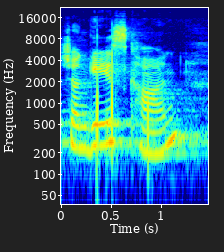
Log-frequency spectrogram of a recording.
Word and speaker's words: Genghis Khan: The Mongols under Genghis Khan, in Hindi we can pronounce it Changiz Khan, invaded Transoxiana in northeast Iran in 1219, and the Delhi Sultan faced their onslaught soon after.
